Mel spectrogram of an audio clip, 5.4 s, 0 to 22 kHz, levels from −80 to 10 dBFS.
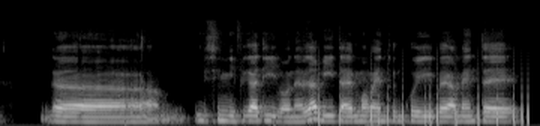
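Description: From 3.19 s to 5.29 s a train of clicks rides over the speech: about fifteen sharp, similar ticks at roughly 6.7 per second, unevenly spaced and poking well above the voice, pauses included. Likely nearby interference or a struggling interface.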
